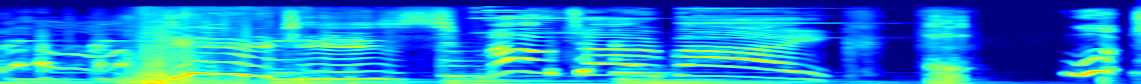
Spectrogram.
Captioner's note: snort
